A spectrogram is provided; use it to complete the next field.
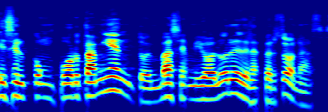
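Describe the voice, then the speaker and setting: A man speaks in an animated tone at a fairly high pitch. The recording is very clean with a silent background, and the sound is dry and close with no echo. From Argentina. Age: 40s. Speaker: conference speaker. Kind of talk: keynote talk. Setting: stage with audience. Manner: fast.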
